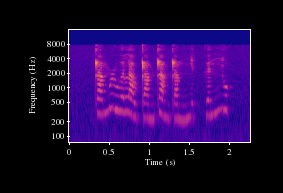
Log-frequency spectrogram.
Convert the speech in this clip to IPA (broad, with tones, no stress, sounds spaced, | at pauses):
ʈ a˧˥ m ɹ u˧ ə̯ l a˨˩ w ʈ a˨˩˦ m ʈ a˨˩ m ʈ a˨˩˨ m ɲ e˨˩ t̚ k ɛ˧˥ n ɲ o˦˥ k̚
